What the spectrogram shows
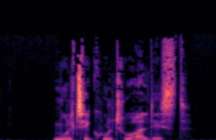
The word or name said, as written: multikulturalist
